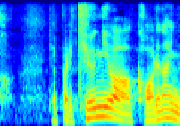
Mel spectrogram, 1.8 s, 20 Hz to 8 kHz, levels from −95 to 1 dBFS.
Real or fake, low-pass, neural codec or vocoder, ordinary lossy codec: fake; 7.2 kHz; codec, 24 kHz, 3.1 kbps, DualCodec; none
